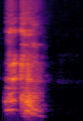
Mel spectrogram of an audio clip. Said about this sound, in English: I have a piece of Reese's stuck in my throat. I don't know how that's even possible, but I ate a Reese's and all of a sudden I have something stuck in my throat. So I might be coughing a lot.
